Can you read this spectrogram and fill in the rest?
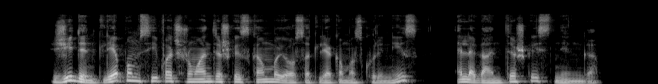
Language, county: Lithuanian, Kaunas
